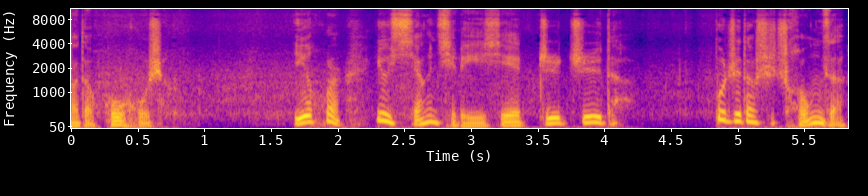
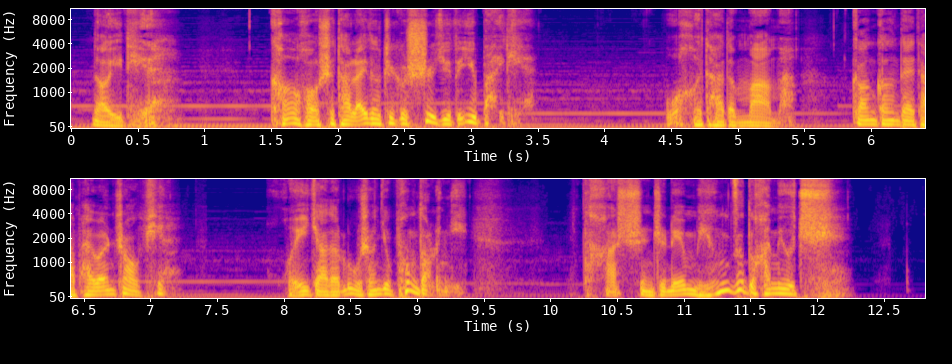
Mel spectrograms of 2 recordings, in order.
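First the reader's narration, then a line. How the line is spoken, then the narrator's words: Through gritted teeth. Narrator (Chinese): 陈嘉文咬牙切齿的说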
